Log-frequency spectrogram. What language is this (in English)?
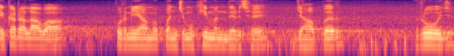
Maithili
